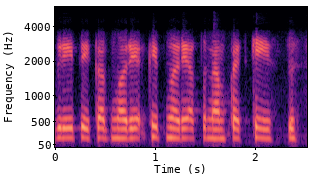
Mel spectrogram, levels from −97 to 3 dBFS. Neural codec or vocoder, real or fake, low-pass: none; real; 5.4 kHz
